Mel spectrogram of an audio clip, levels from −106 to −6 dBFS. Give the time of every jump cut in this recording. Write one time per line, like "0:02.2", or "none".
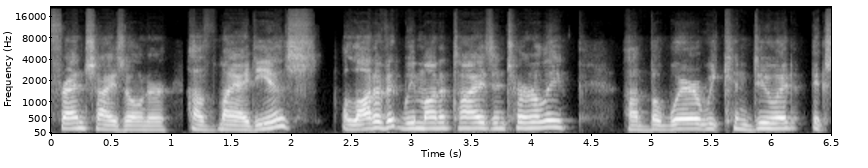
0:01.0
0:02.3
